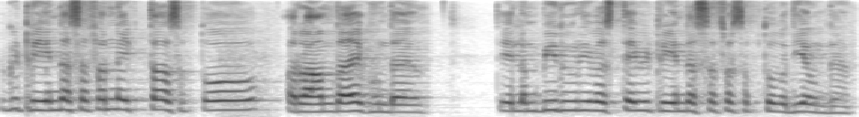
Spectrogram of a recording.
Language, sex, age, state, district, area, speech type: Punjabi, male, 18-30, Punjab, Fazilka, urban, spontaneous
